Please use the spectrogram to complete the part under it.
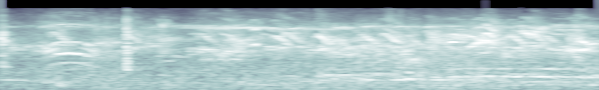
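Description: Dense chirping and calling from many caged birds at the Pramuka bird market in Jakarta, including clucking fowl, loud and close in a steady overlapping chorus, with a sharp click near the start.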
